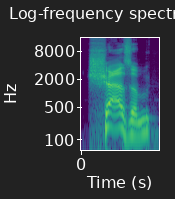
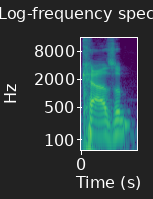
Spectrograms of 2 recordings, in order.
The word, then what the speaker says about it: chasm: i'm better than you i know how it's really supposed to be pronounced chasm not chasm uh all right so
